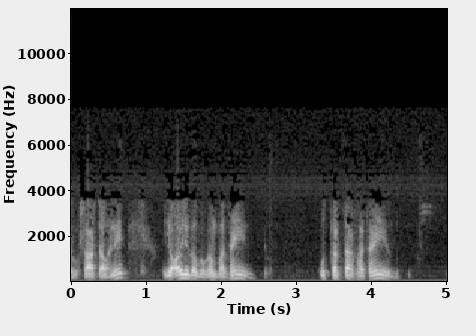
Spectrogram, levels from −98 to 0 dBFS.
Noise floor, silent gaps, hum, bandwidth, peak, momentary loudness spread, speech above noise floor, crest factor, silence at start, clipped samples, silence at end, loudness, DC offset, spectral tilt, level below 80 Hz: -60 dBFS; none; none; 5.2 kHz; -6 dBFS; 12 LU; 38 dB; 18 dB; 0 s; under 0.1%; 0.65 s; -22 LUFS; under 0.1%; -9 dB/octave; -62 dBFS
